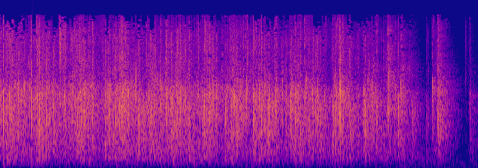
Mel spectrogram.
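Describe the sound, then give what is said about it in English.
An audience applauds a comedian with loud, steady clapping that holds for several seconds and then fades quickly at the end. “Let's hear it for James Adomian.”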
